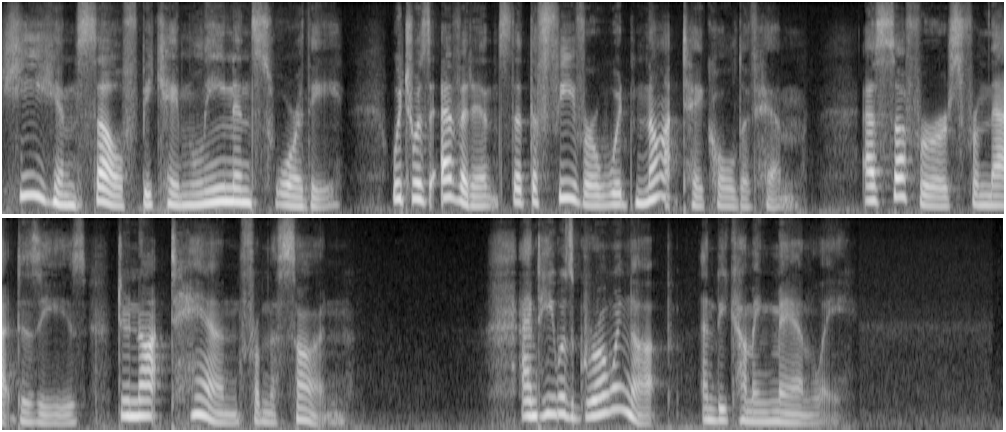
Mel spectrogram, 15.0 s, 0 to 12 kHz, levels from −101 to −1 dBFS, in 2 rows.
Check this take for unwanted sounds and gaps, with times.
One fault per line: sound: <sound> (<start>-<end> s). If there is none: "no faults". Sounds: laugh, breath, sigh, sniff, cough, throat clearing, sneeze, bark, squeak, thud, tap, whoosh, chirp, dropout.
no faults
